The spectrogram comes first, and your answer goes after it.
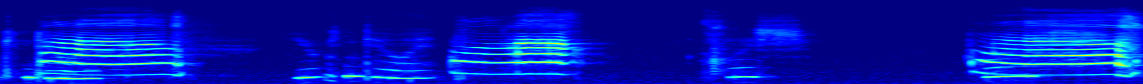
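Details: Rescued pregnant foster cat Harlequin, taken in by a veterinarian, meows loudly while giving birth to six kittens indoors. Three drawn-out, high, harmonic-rich meows come about two seconds apart, with quiet human talk between them.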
